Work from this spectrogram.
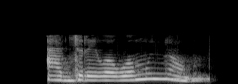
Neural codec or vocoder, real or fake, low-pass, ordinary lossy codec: none; real; 7.2 kHz; AAC, 16 kbps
